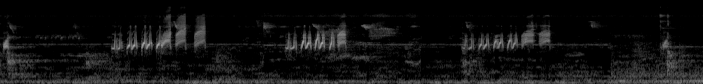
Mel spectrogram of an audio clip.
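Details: Newly obtained stub-tailed flamboyan sings three separated bursts of fast buzzy chattering notes topped with sharp high flicks, with quiet gaps and a continuous high hum behind.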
